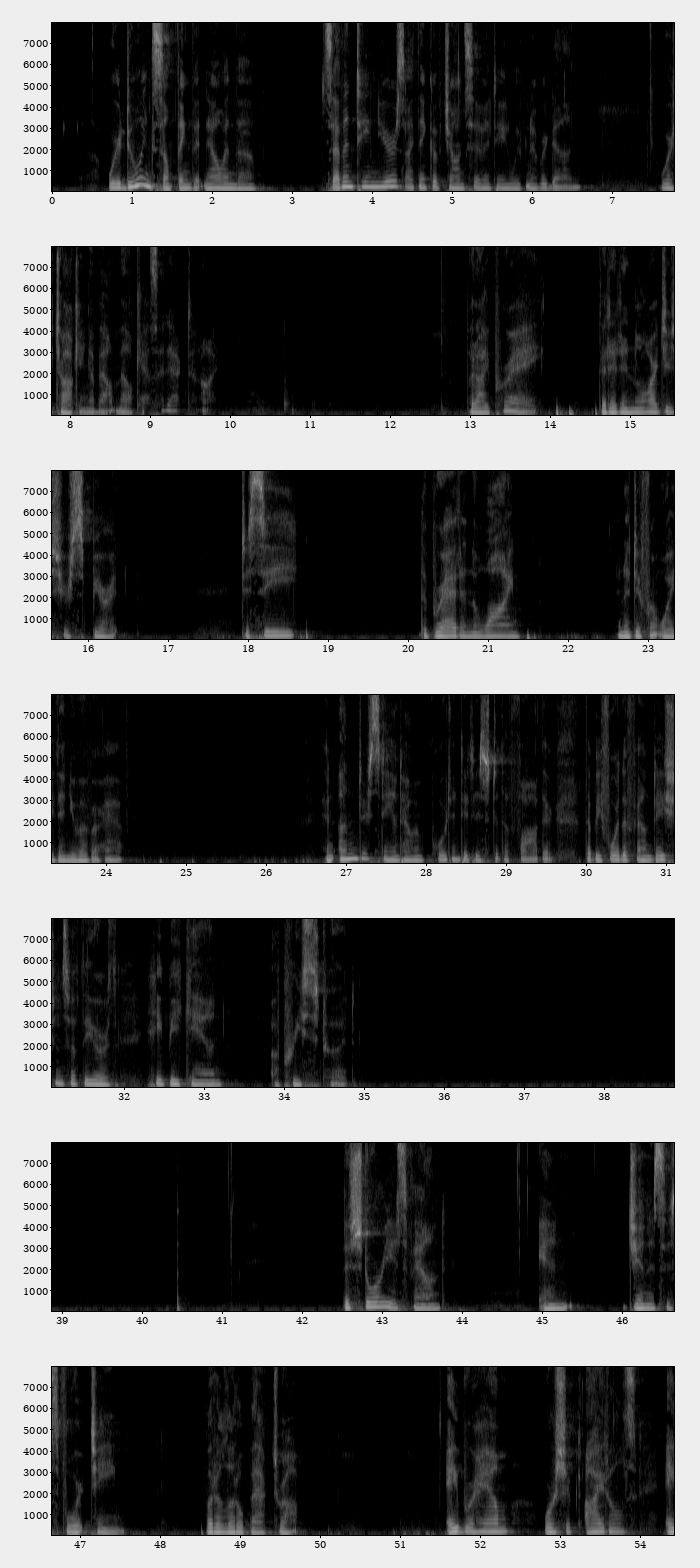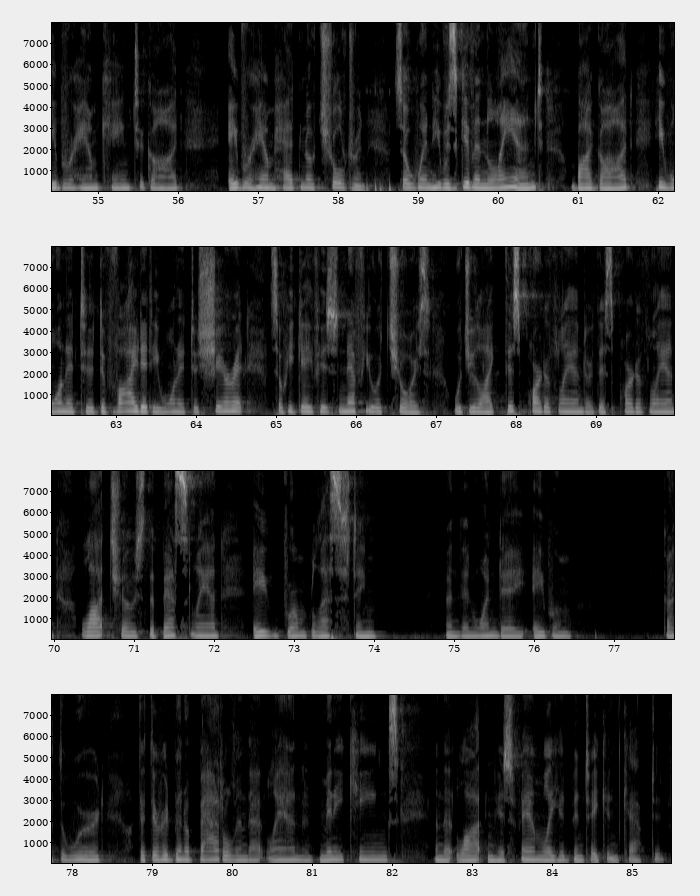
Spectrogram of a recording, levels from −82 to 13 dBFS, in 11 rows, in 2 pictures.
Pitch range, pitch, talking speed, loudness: 155-195 Hz, 180 Hz, 115 wpm, -33 LUFS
